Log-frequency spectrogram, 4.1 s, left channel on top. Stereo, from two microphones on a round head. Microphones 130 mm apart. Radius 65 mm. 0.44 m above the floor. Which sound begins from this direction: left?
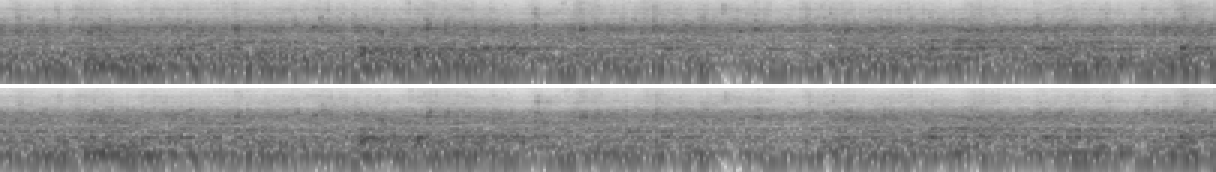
Running water, at 0.0 s.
